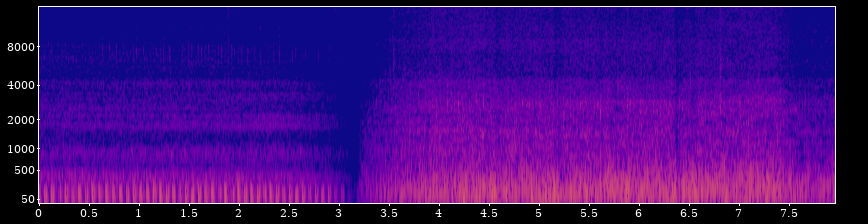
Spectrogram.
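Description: A motorcycle engine runs on a roadside in Vietnam, first as a steady, pulsing idle, then it cuts out briefly. It comes back as a rougher, louder revving roar with wind buffeting the microphone.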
